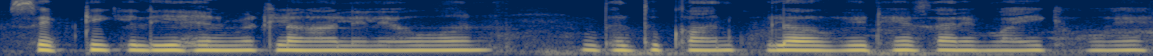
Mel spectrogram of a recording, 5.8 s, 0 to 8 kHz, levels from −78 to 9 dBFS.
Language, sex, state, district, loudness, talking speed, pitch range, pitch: Hindi, female, Uttar Pradesh, Ghazipur, -16 LUFS, 135 wpm, 220-230 Hz, 225 Hz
